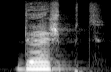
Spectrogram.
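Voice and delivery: loud looming monster command; voz ameaçadora. A narrator's reading. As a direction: order it like a beast. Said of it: "uma voz ameaçadora". (ordem de monstro ameaçadora)

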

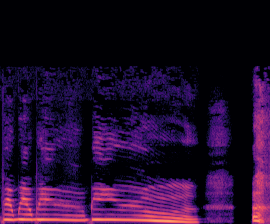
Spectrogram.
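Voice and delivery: high-pitched laser pews; slow, squeaky pew sounds. Pretend. Playful sound effect.

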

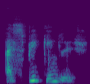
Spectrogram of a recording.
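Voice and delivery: put-on amused hotelier with a French accent; smirky. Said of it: "said with a sincerely but smirky smile".

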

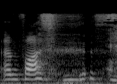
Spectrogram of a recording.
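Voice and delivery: "Emphasis" slowly, stressed as em-FA-sis; wrong-syllable stress. Pretend. Co-host joking about emphasis, slow em-FA-sis. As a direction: lean on the middle syllable of "Emphasis". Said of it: "Emphasis on the wrong syllable".

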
